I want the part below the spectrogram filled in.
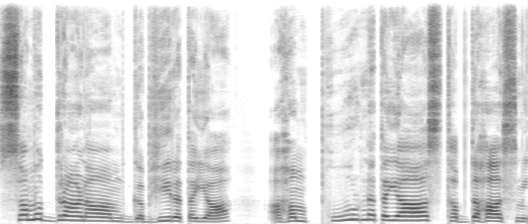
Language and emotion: Sanskrit, surprised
